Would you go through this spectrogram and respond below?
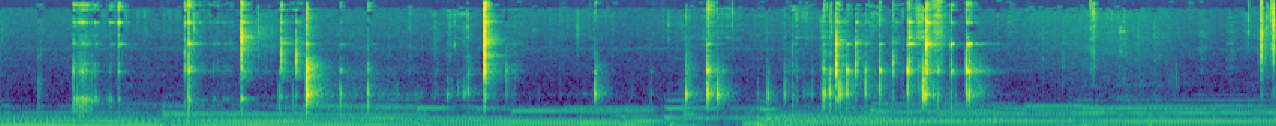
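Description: A glass is readied for a liquor tasting, with close, crisp clinks and light taps scattered irregularly over several seconds against a faint background hum, no talk.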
